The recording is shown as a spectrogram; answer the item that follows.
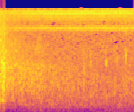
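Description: Steady outdoor background hiss with no distinct event, after a brief click right at the start.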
